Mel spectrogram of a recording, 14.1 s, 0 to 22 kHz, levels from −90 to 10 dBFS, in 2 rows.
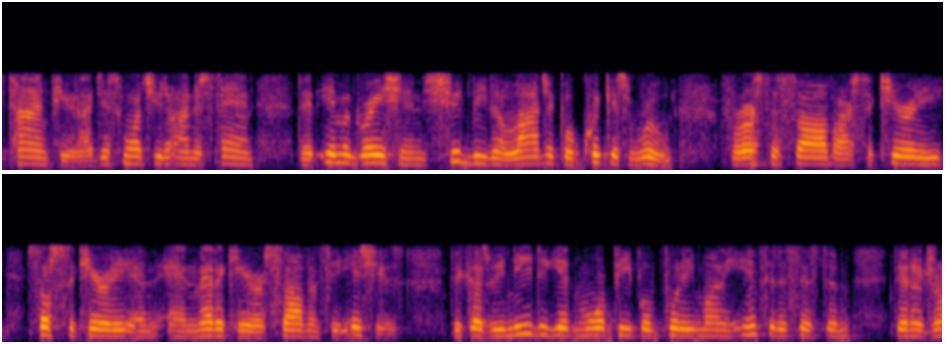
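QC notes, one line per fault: Throughout: sample clock jitter. Timing wobble of a couple of microseconds adds hiss around 30 dB below the signal; the spectrogram shows broadband haze strongest on loud, bright passages, and none in pauses.
Throughout: iLBC codec. Speech is confined to 300 Hz–3.6 kHz and sounds rough and synthetic, consistent with 15.2 kbps, 20 ms frames; the spectrogram shows hard band edges and smeared harmonics.
1.62–1.66 s, 5.58–5.63 s, 9.64–9.69 s: lost iLBC frames. The decoder bridges gaps with a repeated buzzy pitch cycle. The first lasts 20 ms, between "just want you to" and "that immigration should be". The others last 40 ms, before "to solve our security" and "issues because we need". The waveform shows periodic repeats.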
